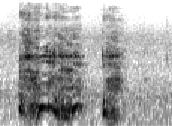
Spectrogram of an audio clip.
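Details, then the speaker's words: A girl who is out of breath after a prolonged coughing fit and blowing her nose gives one longer harsh cough, then a second shorter burst, in a small room. "My neighbors really hear me cough. My grandmother cough like and I just bring it on myself."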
